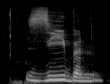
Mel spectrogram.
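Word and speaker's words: sieben: Zeban. Perfect number to repeat some of the things we already learned. S at the beginning of a word pronounced as a Z.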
